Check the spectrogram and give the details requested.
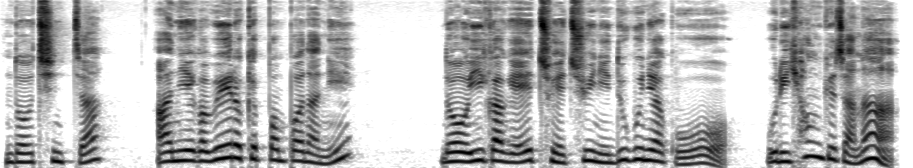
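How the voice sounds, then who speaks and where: A woman's voice: mid-range voice, lively intonation, moderate pace, mellow, voice pushed up, close to an everyday voice. A woman voicing a brazen, scolding older mother-in-law who demands money, in a bossy, contemptuous radio-drama manner. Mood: furious. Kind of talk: Korean radio drama story reading.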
